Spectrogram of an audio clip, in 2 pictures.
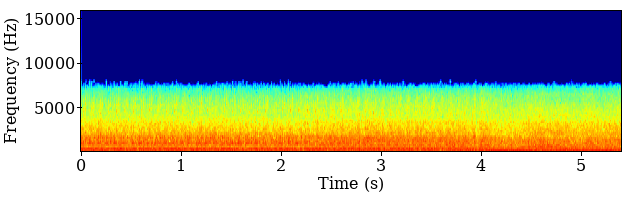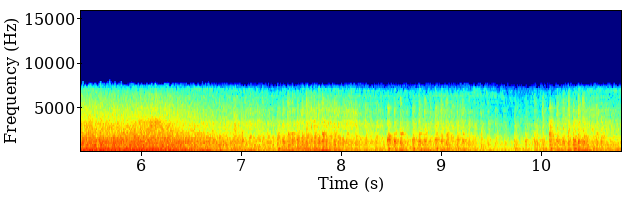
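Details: SOM 30 B diesel engine: runs round but smokes heavily; idles with a hard, regular clatter about four times a second that persists through a brief rev; engine knocking, cause unknown.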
